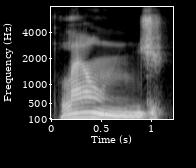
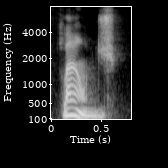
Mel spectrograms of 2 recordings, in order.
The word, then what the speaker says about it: lounge: And we have the j sound, the regular n, plus the j sound. Lounge. Lounge.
